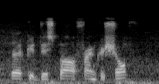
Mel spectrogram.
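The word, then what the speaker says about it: Circuit de Spa-Francorchamps: How do you say it? Circuit de Spa Francorchamps. There you go. See, that's how you say it. That's how a professional says it.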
